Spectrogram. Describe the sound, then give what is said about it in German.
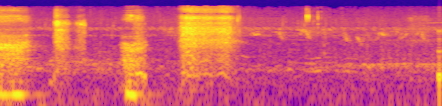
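A person imitates a dog sniffing at someone: four short, breathy snuffling bursts over about two seconds, the last one longest, followed by quiet. “Schnuppert so ein bisschen an dir?”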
